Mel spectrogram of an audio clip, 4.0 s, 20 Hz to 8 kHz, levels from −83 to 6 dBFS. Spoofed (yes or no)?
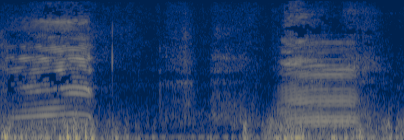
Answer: no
